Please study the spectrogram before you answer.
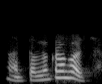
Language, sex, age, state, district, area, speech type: Odia, female, 45-60, Odisha, Angul, rural, conversation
